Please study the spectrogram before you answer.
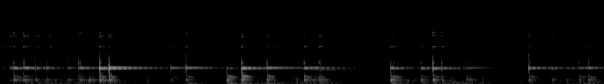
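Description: Long nails tap the wavy rim of a large, empty, hollow clear glass fish bowl in quick, irregular bursts separated by short pauses. Each light tap brings out a sustained glassy ring near 780 Hz with faint bright overtones, decaying smoothly between clusters at a soft, quiet level.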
